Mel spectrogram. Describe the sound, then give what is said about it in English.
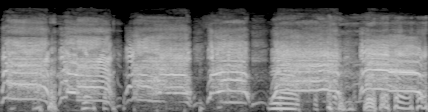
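A person screams loudly, six strained, drawn-out cries in a row, each separated by a brief pause, with a steady, almost rhythmic pattern. “or just scream.”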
